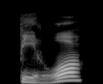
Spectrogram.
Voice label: "bi3 ru2", 汉语口语; 汉语口语新时代-初级下

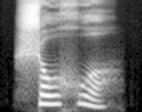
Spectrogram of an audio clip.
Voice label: "shou1 huo4", 汉语口语; 汉语口语新时代-初级下

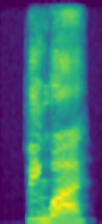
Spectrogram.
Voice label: "ling4 wai4", 汉语口语; 汉语口语新时代-初级下

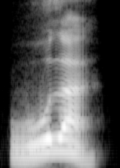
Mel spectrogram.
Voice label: "wu1 ran3", 汉语口语; 汉语口语新时代-初级下

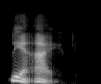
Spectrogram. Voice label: "恋爱", 汉语; 汉语口语新时代-初级下

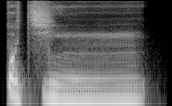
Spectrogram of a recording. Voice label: "bu4 jin3", 汉语口语; 汉语口语新时代-初级下

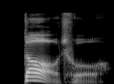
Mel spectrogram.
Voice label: "dao4 chu4", 汉语口语; 汉语口语新时代-初级下

